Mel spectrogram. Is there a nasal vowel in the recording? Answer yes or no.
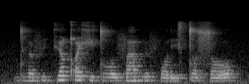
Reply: no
